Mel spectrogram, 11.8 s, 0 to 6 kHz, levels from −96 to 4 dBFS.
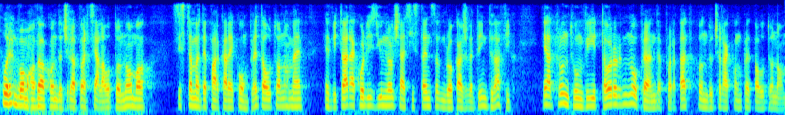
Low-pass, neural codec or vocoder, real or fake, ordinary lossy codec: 5.4 kHz; codec, 16 kHz in and 24 kHz out, 0.6 kbps, FocalCodec, streaming, 2048 codes; fake; none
